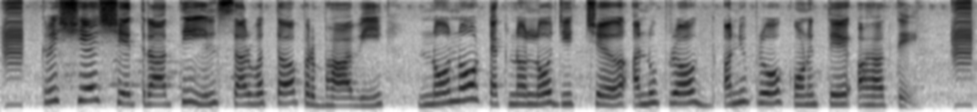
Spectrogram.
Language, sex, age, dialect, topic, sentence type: Marathi, female, 25-30, Standard Marathi, agriculture, question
